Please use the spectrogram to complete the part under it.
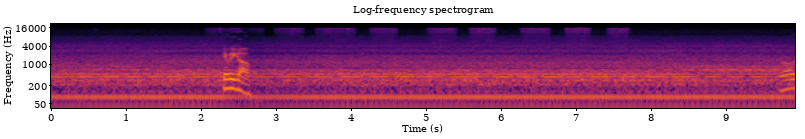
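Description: An airbrush hisses softly as it sprays.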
